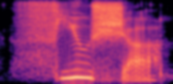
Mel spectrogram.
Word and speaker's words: fuchsia: going john george giselle fuchsia this cia is pronounced sha and that came up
